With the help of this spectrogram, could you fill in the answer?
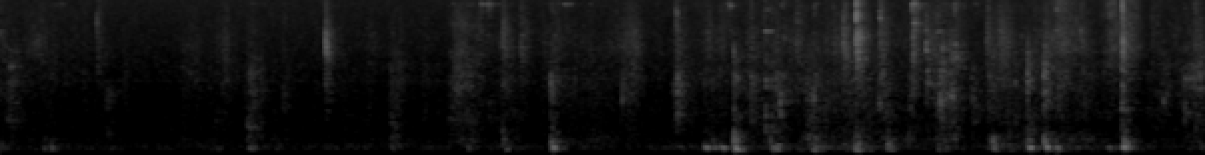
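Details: Dunrovin puppies Ohso and Kola playing together: brief, soft low whimpers and grunts scattered through the play, with sharp scuffling and tapping noises between them, growing busier in the second half.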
